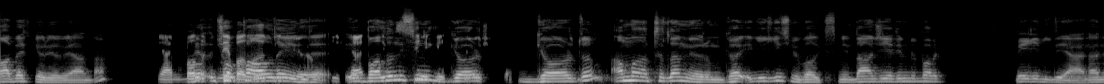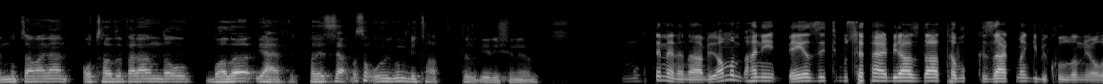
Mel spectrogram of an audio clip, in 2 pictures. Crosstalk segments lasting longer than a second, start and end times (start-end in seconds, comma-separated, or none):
1.9-4.8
